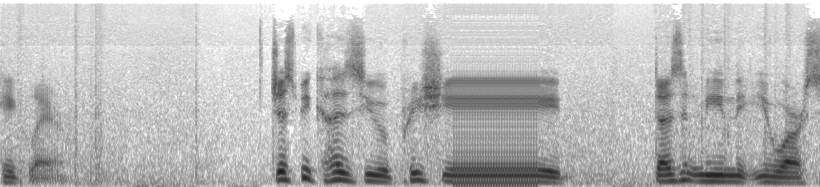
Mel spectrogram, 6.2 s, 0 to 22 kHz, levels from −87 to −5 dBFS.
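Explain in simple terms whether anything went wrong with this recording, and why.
Twice in the pauses of this speech, at 0.95 to 1.45 s and again at 1.67 to 1.93 s, the faint room noise behind the talker gives way to a flat, even hiss with no texture, slightly quieter the second time. This is comfort noise in place of the background. The likely cause is the sending side going silent when it detected no speech and the receiving side filling the gap with made-up noise that only roughly matches the real room.

From 3.40 to 4.04 s the sound turns into a steady, mechanical buzz. This is a system hang loop: the computer stalled, but the sound hardware kept replaying the same 20-millisecond slice of audio, 32 times in a row. Repeating such a short piece fifty times a second is what gives it a buzzing hum rather than a stutter.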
